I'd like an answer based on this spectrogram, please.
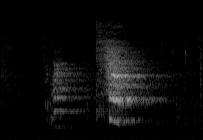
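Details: Gordon Setter puppies: a short whine and a louder high yelp that holds level, with a bright harmonic stack in the upper midrange, over a quiet background.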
